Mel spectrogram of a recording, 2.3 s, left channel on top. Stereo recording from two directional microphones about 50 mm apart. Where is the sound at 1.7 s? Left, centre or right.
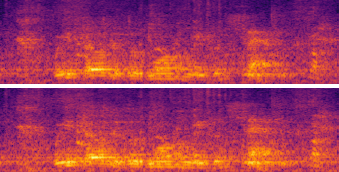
Left.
